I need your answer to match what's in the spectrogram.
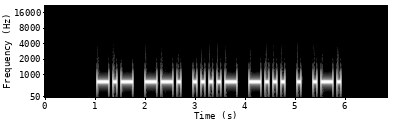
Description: Morse code, heard as a keyed tone, about 18 wpm, 700 Hz. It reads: KG4BER
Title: Speed Racing - USA Call Signs 15wpm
